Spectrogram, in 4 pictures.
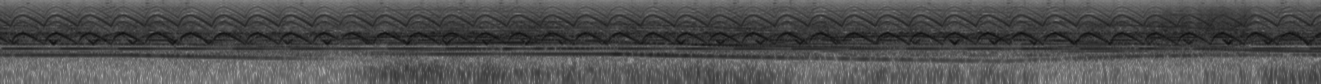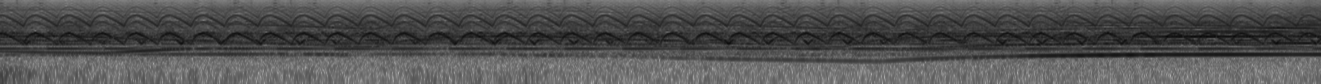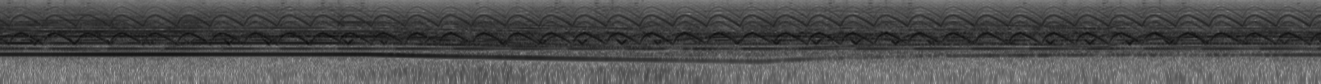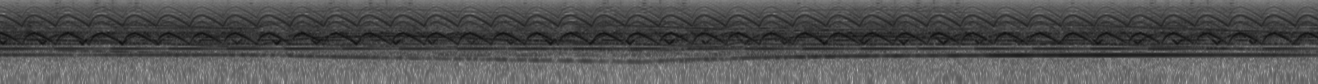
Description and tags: A mix of sirens portraying a major disaster.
